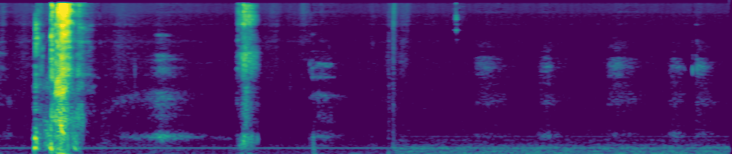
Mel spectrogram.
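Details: Sleepy person sneezing: one loud sneeze with a sharp intake before it, a softer second sneeze, then quiet breathing.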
